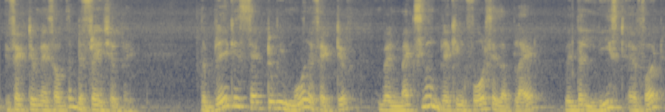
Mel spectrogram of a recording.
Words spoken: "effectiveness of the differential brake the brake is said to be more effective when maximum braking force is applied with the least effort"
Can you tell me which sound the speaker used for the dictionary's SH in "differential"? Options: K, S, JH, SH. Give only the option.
SH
